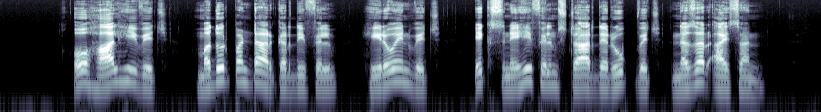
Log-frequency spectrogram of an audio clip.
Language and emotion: Punjabi, neutral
